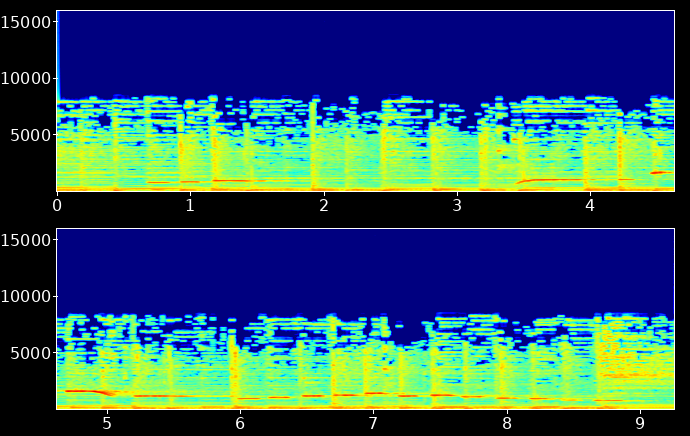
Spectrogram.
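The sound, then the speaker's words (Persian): An American indie rock musician whistles a clear, melodic tune, using the whistle like an instrument, gliding over a full band accompaniment, with sustained notes bending up and down across the song at a steady, prominent level. “موزیسیانی که برخلاف اغلب هنرمندای ایندی راک به جای گیتار ویولون به دست میگیره و صدای سوتش مثل ساز استفاده میکنه.”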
